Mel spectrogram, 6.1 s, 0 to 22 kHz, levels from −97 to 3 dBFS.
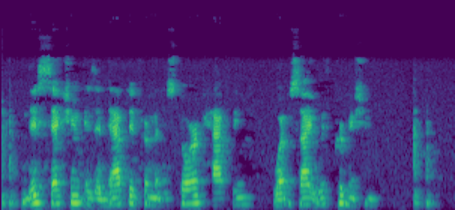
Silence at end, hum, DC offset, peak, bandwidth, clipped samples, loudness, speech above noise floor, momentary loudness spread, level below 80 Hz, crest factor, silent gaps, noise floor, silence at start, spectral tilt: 0.3 s; none; under 0.1%; -2 dBFS; 7.6 kHz; under 0.1%; -23 LUFS; 21 dB; 19 LU; -68 dBFS; 22 dB; none; -45 dBFS; 0.05 s; -4.5 dB/octave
